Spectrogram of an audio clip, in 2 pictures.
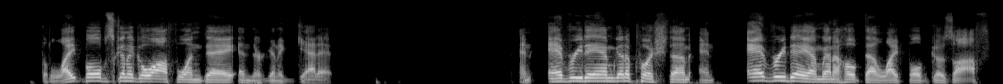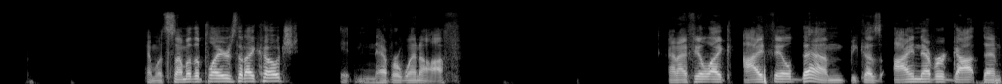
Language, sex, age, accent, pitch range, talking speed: English, male, 30-49, American, 105-145 Hz, 180 wpm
